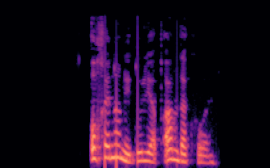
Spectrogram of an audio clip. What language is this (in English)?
Laz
